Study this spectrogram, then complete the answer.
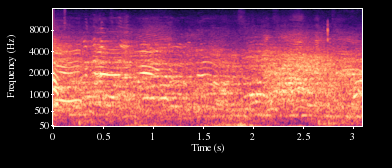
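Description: A packed gym crowd murmurs and buzzes steadily through a volleyball match. A continuous wash of many voices carries a few dull thuds of play mixed in.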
